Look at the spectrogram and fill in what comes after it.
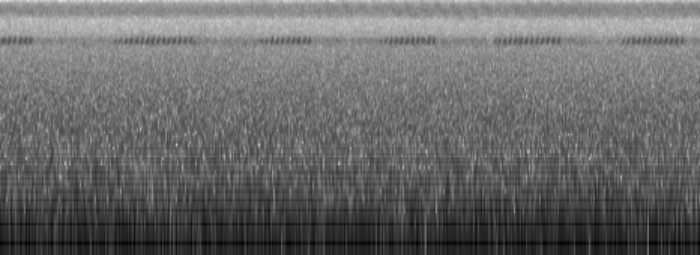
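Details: Mountain-forest crickets close to the summit, a live natural recording: a run of high, even trill bursts, each roughly a second long with short gaps between them, over a steady rushing backdrop of wind in the leaves.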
